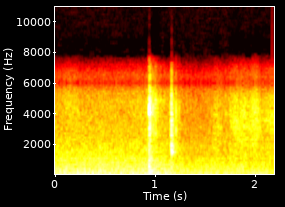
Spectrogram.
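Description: Two light clicks about a second in, a fifth of a second apart, as a rolled-up slice of deli meat is set down on a glass plate, over a steady low hiss.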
